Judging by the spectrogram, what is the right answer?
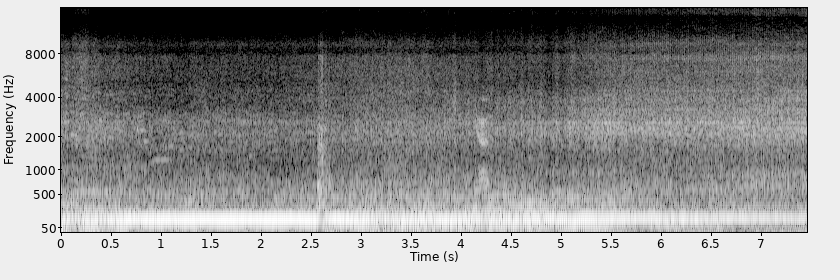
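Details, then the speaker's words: Toyota Corolla 2E carbureted engine just cold-started with cold-start idle-up, no throttle: steady, even low hum holding a raised ~1,000 rpm idle with no misses or stumbles; normal cold fast idle, expected to drop on its own within 3–4 minutes. "maghintay ka lang ng mga 3 to 4 minutes, bababa ni RPM automatically. Hintay lang natin."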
